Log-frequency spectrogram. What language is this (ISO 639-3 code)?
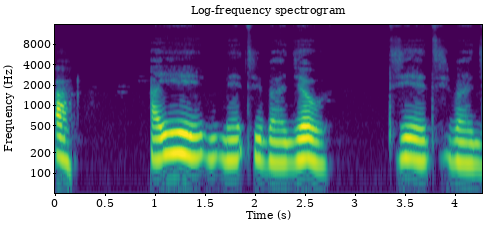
yor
